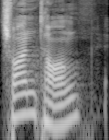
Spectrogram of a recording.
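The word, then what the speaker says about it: Chuan Tong (传统): Chuan Tong and Chuan Tong means tradition.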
